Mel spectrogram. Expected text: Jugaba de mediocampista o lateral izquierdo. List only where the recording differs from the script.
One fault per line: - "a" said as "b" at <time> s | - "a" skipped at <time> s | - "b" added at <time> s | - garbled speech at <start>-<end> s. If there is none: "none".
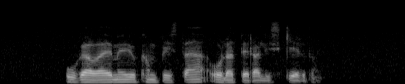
none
